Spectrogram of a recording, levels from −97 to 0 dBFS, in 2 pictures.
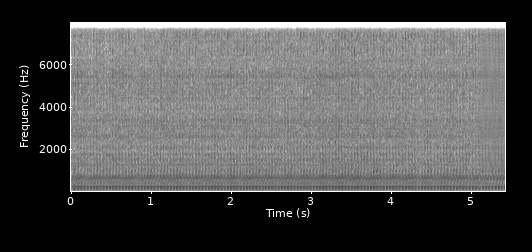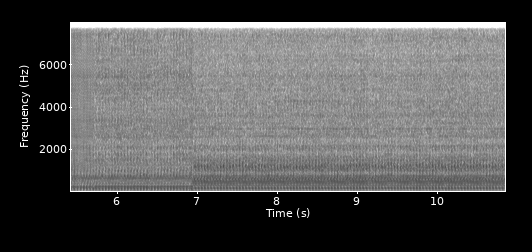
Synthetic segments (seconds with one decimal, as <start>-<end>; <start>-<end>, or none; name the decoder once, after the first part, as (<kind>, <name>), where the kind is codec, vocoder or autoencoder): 5.1-5.7 (vocoder, Vocos)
